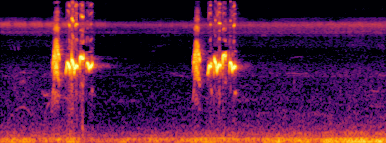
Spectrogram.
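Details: Sooty-headed bulbul in vigorous gacor calling, natural voice: two quick bubbly phrases of four to five short chirping notes, about a second and a half apart, over a low background rumble.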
